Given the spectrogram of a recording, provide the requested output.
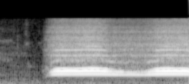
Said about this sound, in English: Hey, that sounds like a choo-choo train.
